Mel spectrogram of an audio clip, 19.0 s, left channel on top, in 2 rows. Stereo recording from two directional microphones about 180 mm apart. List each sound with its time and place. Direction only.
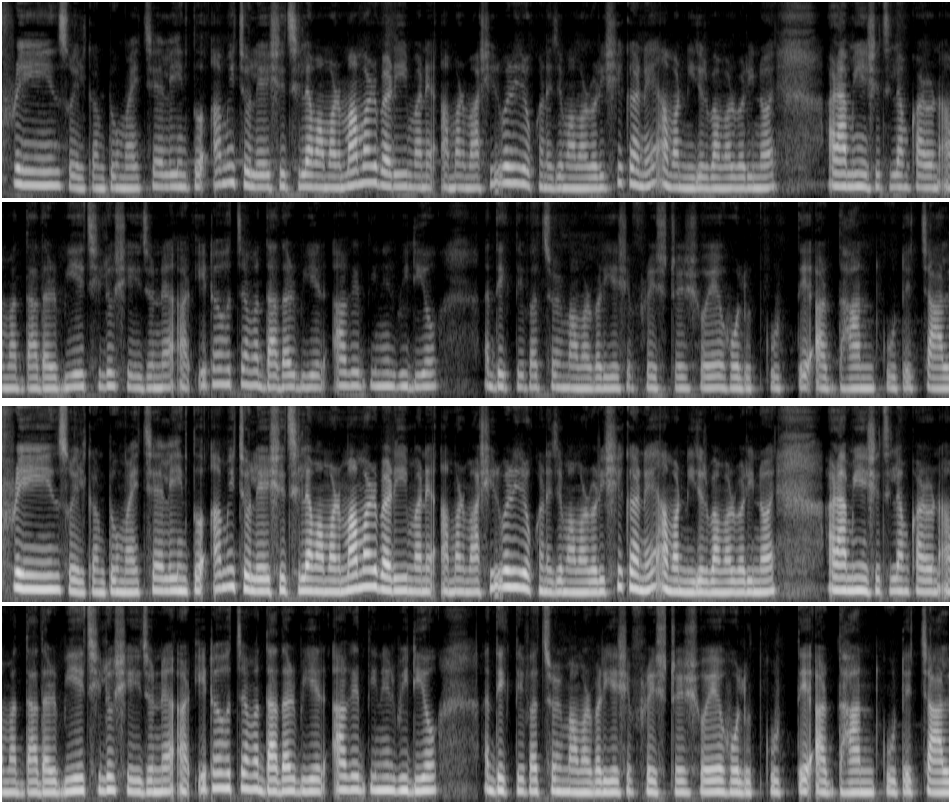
0.1 s speech: 35° right (ahead or behind)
